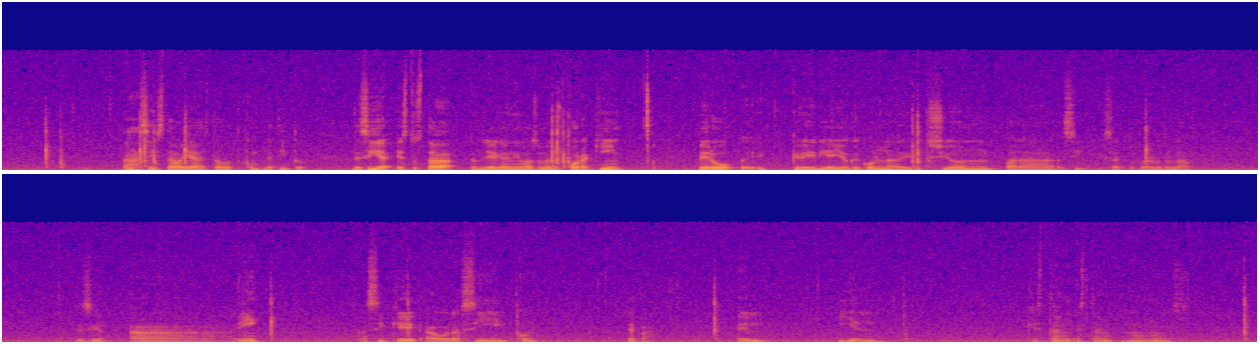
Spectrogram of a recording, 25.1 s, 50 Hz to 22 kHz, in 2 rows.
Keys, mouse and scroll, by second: 0.7 ctrl+click, 1.4 ctrl+z, 1.9-2.2 ctrl+scroll down 2, 2.4 ctrl+middle click, 3.5-5.8 drag, 5.9 alt+Tab, 7.2 click, 8.0 click, 9.3 alt+Tab, 11.0 click, 11.9-15.2 ctrl+drag, 15.4-16.0 ctrl+scroll up 2, 17.1 shift+click, 18.5 click, 19.2 click, 20.6 shift+click, 22.2-22.5 scroll up 2, 23.3 click, 24.3 click.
